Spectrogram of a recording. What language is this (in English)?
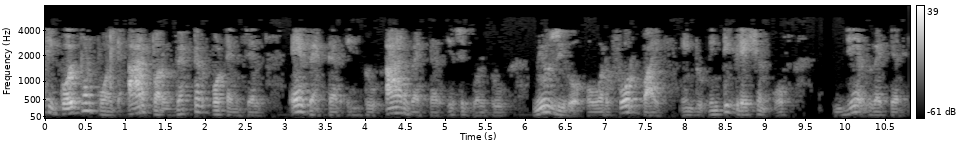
Gujarati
